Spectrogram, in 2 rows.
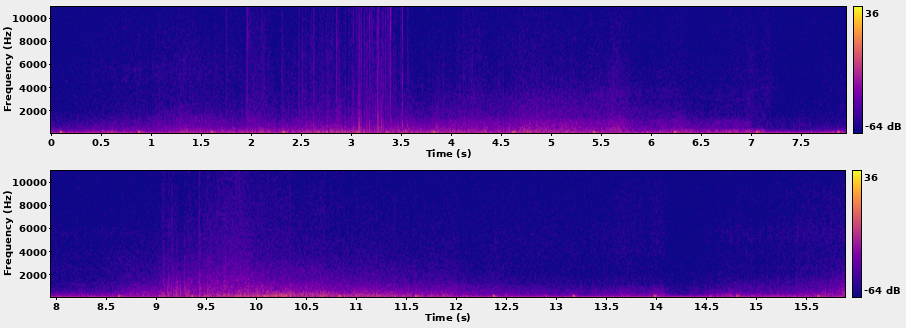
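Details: ASMR recording of a heartbeat: regular soft low thumps at about 74 per minute under brushing and tapping noise, with the brushing and tapping played in the other ear; normal heartbeat.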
